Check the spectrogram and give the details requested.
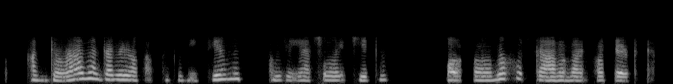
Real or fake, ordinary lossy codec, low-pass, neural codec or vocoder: fake; AAC, 32 kbps; 3.6 kHz; codec, 16 kHz, 0.5 kbps, FreqCodec, smaller model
